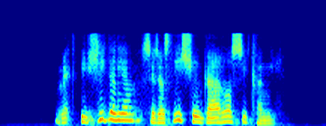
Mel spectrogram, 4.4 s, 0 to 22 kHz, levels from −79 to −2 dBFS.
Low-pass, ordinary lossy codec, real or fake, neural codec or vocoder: 7.2 kHz; MP3, 48 kbps; fake; codec, 16 kHz, 0.5 kbps, FreqCodec, smaller model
